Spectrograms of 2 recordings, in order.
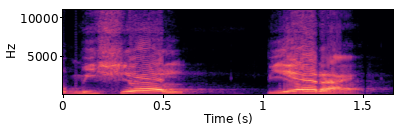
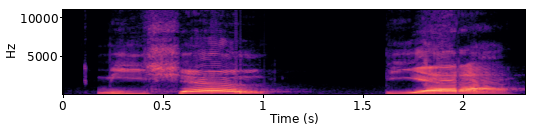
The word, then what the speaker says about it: Michel Pereira: So Michel Piera for the fucking win.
